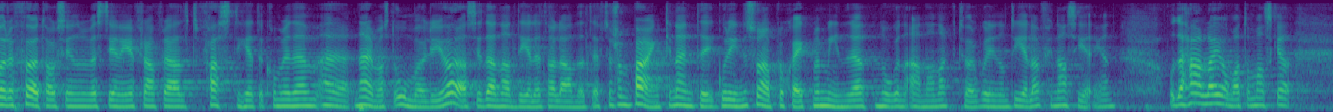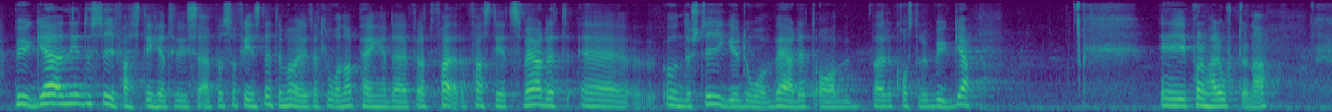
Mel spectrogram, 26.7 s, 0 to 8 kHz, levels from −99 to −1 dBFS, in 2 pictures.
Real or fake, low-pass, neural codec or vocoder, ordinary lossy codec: real; 7.2 kHz; none; none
